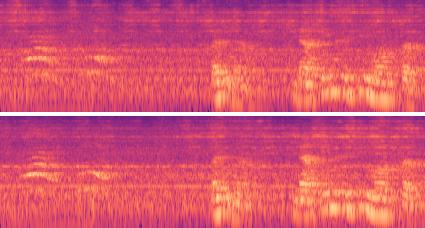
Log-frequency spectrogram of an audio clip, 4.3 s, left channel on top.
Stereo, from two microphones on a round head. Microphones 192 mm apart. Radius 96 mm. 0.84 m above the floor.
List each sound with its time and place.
0.1 s a child speaking: 65° right (ahead or behind), 0.9 m; by 1.9 s 5° right (ahead or behind), 1.2 m
2.1 s a woman speaking: 25° right (ahead or behind), 1.4 m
